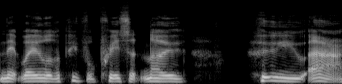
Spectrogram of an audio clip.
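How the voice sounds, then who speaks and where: Over a silent background in a very clean recording, a woman speaks in a very deep, low pitch with vocal fry and monotone, flat intonation. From New Zealand. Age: 60s. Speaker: elder. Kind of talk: interview.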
